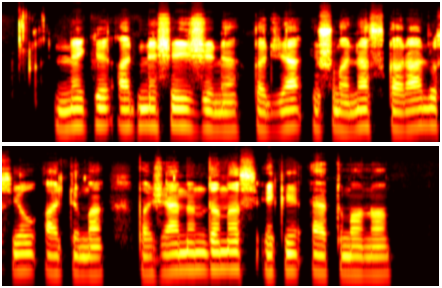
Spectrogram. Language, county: Lithuanian, Šiauliai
